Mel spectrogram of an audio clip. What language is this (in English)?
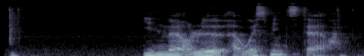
French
